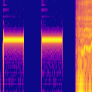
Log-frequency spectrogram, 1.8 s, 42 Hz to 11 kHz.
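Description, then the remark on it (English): The built-in buzzer of a GoXLR audio mixer sounds two short, identical electronic beeps at a steady mid pitch, evenly spaced and clear, followed by a sudden burst of rough, noisy sound. “Don't you have a GoXLR? Couldn't you have a buzzer in like 2 seconds?”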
